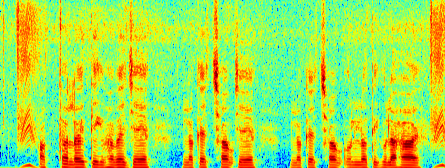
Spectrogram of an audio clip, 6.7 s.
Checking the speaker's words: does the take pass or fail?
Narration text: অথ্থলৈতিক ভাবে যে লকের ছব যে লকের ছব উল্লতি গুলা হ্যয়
pass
